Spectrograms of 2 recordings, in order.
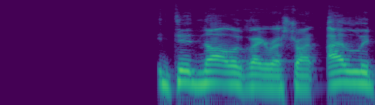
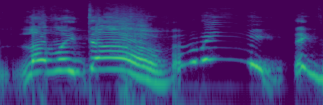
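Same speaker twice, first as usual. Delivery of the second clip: excited shout-out; 3 dB louder than usual. Real, not acted. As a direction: sing out the follower's name. Calling out a new follower.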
